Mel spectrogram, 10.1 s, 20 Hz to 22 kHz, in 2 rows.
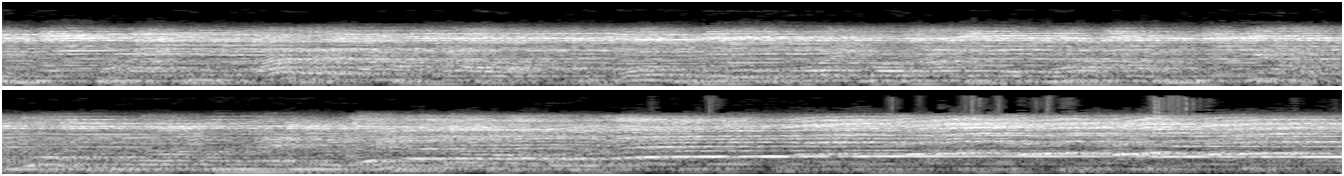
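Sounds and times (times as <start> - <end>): accordion: 0.0 - 10.0
acoustic guitars: 0.0 - 10.0
long held high note: 7.2 - 10.0.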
